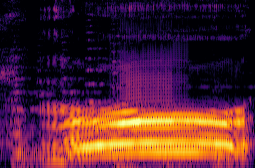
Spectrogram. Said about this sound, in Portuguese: Ele era o rei do pedaço. Tudo e todos obedeciam ao seu mugido. Ele mugia forte.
